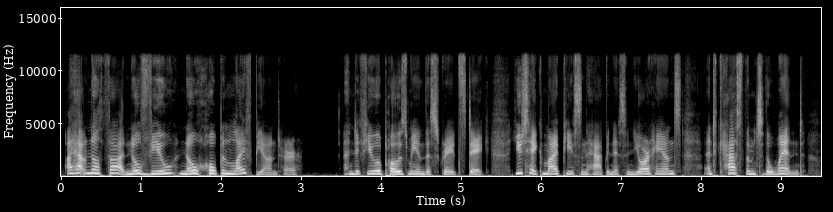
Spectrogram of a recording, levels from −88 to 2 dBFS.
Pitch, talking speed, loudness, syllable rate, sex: 245 Hz, 225 wpm, -20 LUFS, 5.2 syllables/s, female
